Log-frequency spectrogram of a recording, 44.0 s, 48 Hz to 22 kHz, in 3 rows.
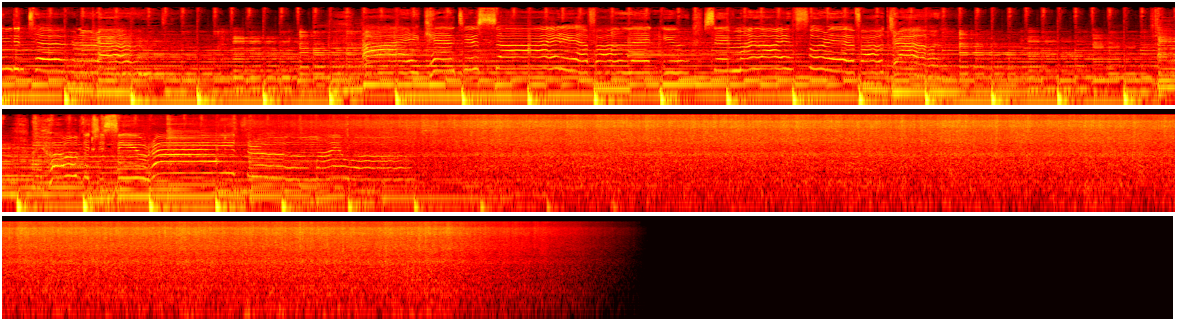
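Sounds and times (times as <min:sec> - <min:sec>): waterfall rushing: 0:17.5 - 0:36.9.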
